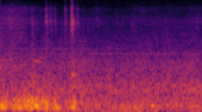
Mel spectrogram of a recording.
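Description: Steady background rumble of distant city traffic, with a brief voice at the very start.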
